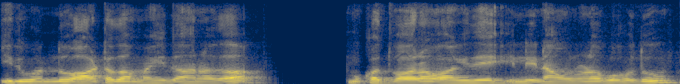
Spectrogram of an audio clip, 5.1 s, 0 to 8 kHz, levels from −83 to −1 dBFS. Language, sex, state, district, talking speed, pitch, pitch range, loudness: Kannada, male, Karnataka, Bangalore, 95 wpm, 135 Hz, 135-145 Hz, -17 LUFS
